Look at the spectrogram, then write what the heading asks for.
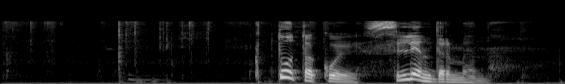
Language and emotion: Russian, positive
